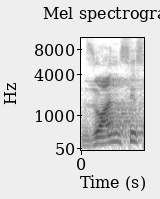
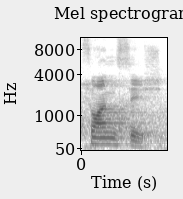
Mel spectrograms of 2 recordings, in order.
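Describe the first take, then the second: First: The word begins with a z sound. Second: The word begins with an s sound. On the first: The speaker calls it wrong. "ज्वांसिश मत बोलो" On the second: The speaker calls it right.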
